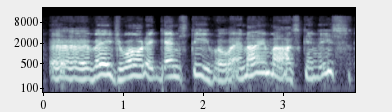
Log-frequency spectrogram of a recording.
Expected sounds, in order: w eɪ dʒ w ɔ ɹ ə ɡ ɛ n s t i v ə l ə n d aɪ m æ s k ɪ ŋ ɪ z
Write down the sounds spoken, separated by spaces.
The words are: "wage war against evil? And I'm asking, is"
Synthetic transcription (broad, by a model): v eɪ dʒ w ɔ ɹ ə ɡ ɛ n s t i v ə l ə n aɪ m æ s k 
